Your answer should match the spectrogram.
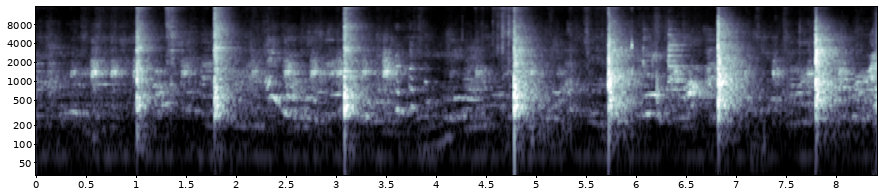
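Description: Cleaver chopping through roast pork: about seven sharp, separate chops, spaced irregularly about a second apart.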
